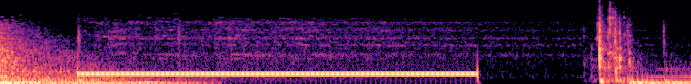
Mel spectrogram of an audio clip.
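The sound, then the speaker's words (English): A steady, loud telephone dial tone hums for about two seconds, opening a voicemail segment for Steve Austin, the Texas Rattlesnake, then cuts off abruptly, followed by a brief pause and a sharp click or clatter like a handset being picked up. “And now we check in on the voicemail of the Texas Rattlesnake.”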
